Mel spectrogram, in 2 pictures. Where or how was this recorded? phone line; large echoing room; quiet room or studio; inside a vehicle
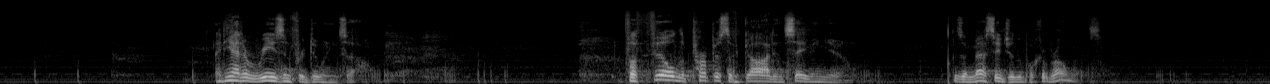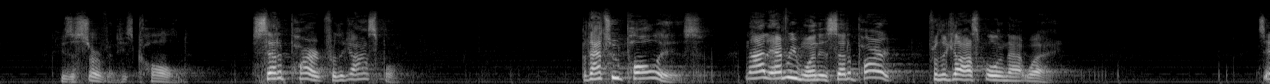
large echoing room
